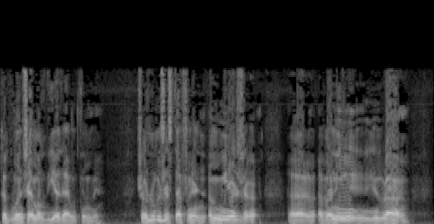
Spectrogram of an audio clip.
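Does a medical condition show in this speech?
Yes: Parkinson's disease; brain stops making dopamine affecting psychomotor function, diagnosed 12 years ago; weekly table tennis program with CERT Tenis Taula and Àrea Bàsica de Salut.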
